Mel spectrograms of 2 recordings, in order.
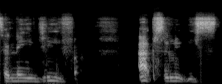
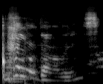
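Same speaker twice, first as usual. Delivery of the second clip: campy drag queen; 8 semitones higher than usual. Acted. Camp greeting from a new speaker.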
